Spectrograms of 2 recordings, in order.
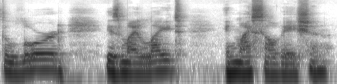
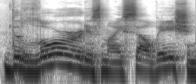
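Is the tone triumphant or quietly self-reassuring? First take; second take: self-reassuring; triumphant. First: It sounds like fearful, reassuring self-talk. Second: It sounds confident and triumphant, without fear.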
